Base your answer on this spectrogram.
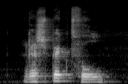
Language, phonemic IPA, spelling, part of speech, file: Dutch, /rɛsˈpɛktfɔl/, respectvol, adjective, Nl-respectvol.ogg
- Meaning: respectful, showing respect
